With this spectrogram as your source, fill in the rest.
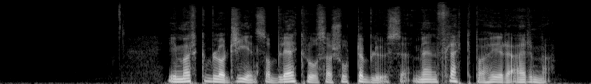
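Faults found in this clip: Speech swirly and hollow throughout, consonant attacks smeared, worse than a single encode would leave. Band ends near 19.9 kHz. Likely cause: generation loss, repeated MP3 decode/re-encode, roughly ten passes, consistent with a 96 kbit/s chain. Each pass requantises on a shifted frame grid, so noise and spectral holes accumulate.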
